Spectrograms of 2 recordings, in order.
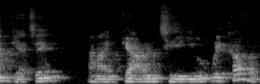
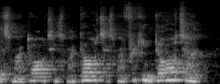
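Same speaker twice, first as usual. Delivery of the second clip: mock tearful crying, disbelieving, repeated words; 4 semitones higher than usual. Retelling waking a wife after a message from a daughter: imitating own past crying. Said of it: "I was crying".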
